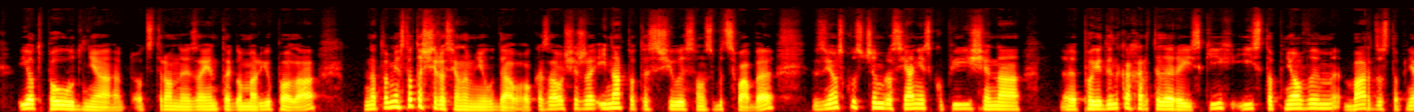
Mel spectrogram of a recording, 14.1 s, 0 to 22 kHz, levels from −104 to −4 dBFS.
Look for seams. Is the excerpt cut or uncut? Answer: uncut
